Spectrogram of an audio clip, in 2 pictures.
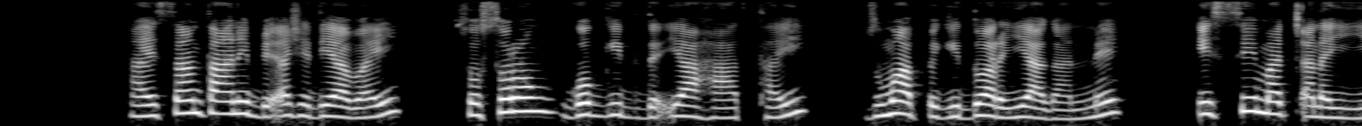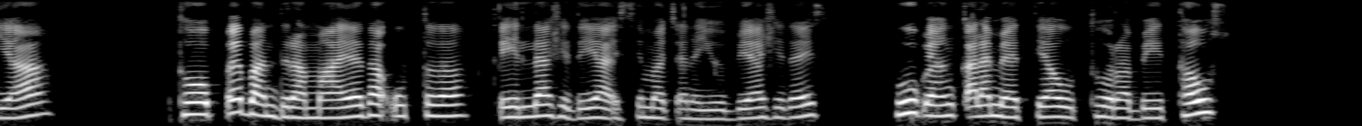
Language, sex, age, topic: Gamo, female, 18-24, government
